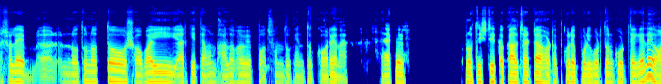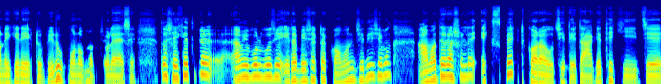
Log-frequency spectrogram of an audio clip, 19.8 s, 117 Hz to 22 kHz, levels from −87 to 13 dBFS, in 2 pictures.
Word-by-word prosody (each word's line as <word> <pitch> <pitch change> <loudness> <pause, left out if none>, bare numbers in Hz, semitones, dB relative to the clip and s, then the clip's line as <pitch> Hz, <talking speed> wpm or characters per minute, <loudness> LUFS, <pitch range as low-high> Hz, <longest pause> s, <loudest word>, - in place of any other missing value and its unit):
আসলে 130 +5 -1 0.4
আ - - -5 0.4
নতুনত্ব 125 +3 -4 0.4
সবাই 115 +3 +2 0.4
আরকি 105 +2 -4
তেমন 105 +2 -4
ভালোভাবে 105 +2 -3
পছন্দ 105 -2 -9 0.2
কিন্তু 95 -1 -10 0.2
করে 95 +3 0
না। 90 - -6 0.7
একে 115 +2 0 1.0
প্রতিষ্ঠিত 120 +1 +1 0.2
কালচারটা 115 +1 +4
হঠাৎ 110 - -2
করে 120 -1 +4
পরিবর্তন 105 +2 0
করতে 110 0 -1
গেলে 180 +11 +6 0.2
অনেকেরই 105 +1 0
একটু 100 - -7
বিরূপ 155 +11 +3
মনোভাব 105 -2 -3
চলে 100 -1 0
আসে। 95 - -7 0.4
তো - - -1
সেক্ষেত্রে 200 +4 +3 0.5
আমি 185 +3 +4
বলব 195 -1 +4 0.2
যে - - +5
এটা 150 +4 +3
বেশ 145 0 +1
একটা 160 +2 -1
কমন 115 +5 -2
জিনিস 185 +6 -1
এবং 215 +2 -1 0.5
আমাদের 160 +9 +4
আসলে 195 +2 -3 0.2
এক্সপেক্ট 225 -1 -1 0.2
করা 115 -3 +6
উচিত। 110 +3 -7
এটা 105 - -2
আগে 115 +5 -2
থেকেই 120 -9 -5 0.2
যে 100 - +1
115 Hz, 135 wpm, -22 LUFS, 105-145 Hz, 1.0 s, গেলে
